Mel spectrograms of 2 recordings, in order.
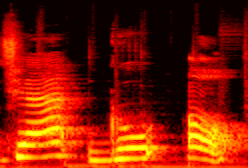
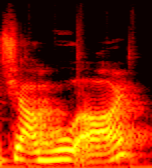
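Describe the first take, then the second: First: The word ends without any r sound. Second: The word ends with a sounded r. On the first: The speaker calls it right. "আর এর উচ্চারণটা লাস্টে silent থাকে" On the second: The speaker calls it wrong. "অনেকে এটার উচ্চারণটা করে জাগুয়ার, but it's not that"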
